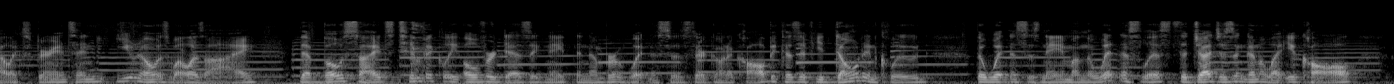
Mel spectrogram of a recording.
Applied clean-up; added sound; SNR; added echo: none; Trumpet; 14 dB; none.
